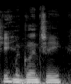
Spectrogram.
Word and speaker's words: McGlinchey: McGlinchey.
